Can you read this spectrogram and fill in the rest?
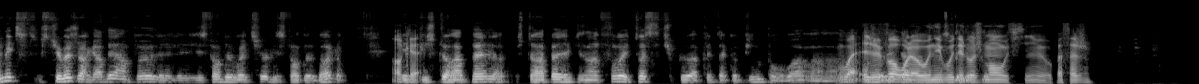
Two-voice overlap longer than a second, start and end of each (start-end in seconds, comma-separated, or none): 8.3-9.9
